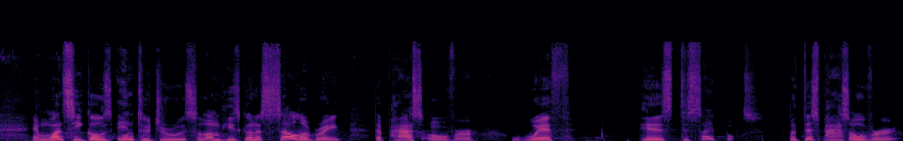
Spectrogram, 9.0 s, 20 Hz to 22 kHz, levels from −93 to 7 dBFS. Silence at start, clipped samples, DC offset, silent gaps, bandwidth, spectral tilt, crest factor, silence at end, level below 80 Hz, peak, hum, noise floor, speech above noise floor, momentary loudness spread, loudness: 0 s; under 0.1%; under 0.1%; none; 15.5 kHz; -4 dB/octave; 22 dB; 0.05 s; under -90 dBFS; -22 dBFS; none; -76 dBFS; 32 dB; 15 LU; -44 LUFS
